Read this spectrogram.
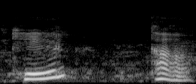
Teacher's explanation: था बोलना है, उसके साथ हा का उच्चारण करना है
